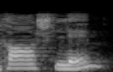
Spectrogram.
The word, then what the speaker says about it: range-les: Range-les. No pronunciamos la E. Igual que aquí. Ramasse, no se pronuncia la E.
